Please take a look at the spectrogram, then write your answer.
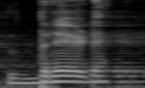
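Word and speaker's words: bread: बी आर से हो गया ब्रो, ई ए का उच्चारण ए की मात्रा, डी से डॉ लिखा है ब्रेड।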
